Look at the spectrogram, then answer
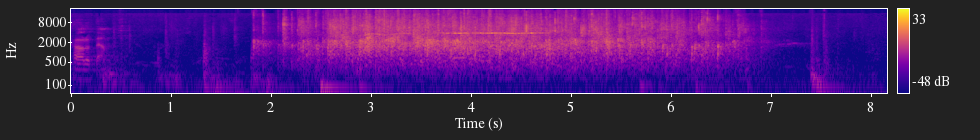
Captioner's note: clapping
